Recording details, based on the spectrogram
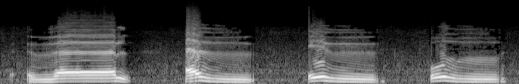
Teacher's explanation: এবং দ্য বলতে সময় আমরা বলেছিলাম যে জিহ্বার আগা একটু ভিতরের অংশ উপরের দাঁতের আগার সাথে লেগে উচ্চারিত হবে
